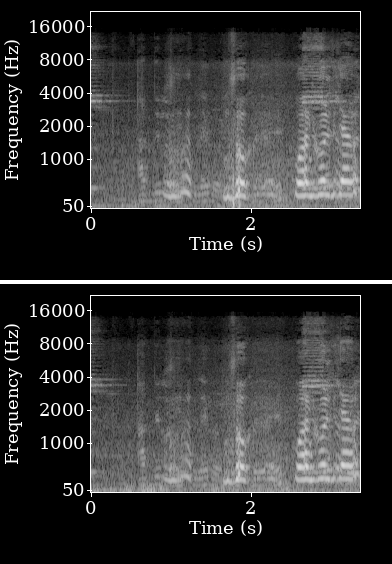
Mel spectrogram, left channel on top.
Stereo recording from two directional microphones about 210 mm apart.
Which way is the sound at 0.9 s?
15° left (ahead or behind).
